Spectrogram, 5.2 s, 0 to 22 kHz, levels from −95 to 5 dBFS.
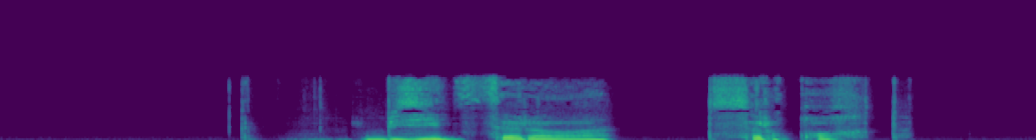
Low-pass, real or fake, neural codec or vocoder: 9.9 kHz; fake; vocoder, 24 kHz, 100 mel bands, Vocos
